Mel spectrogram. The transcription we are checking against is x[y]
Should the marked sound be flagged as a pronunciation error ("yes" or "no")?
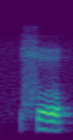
yes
